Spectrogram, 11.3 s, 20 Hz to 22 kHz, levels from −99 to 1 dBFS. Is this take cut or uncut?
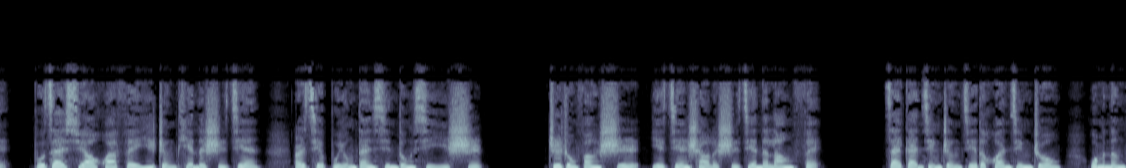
uncut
